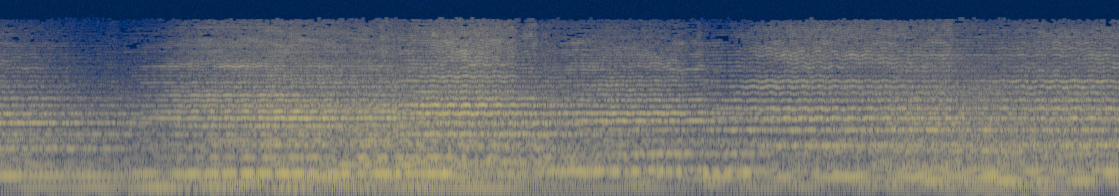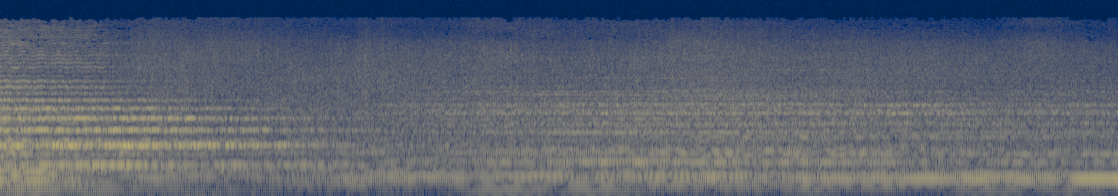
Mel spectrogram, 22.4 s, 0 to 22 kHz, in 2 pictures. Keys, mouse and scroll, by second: 7.6 click, 11.3-13.1 middle drag, 13.1-14.8 drag, 14.9-16.4 drag, 17.5 scroll down 3, 17.7 middle click, 18.2-20.1 middle drag, 20.1-21.2 drag.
